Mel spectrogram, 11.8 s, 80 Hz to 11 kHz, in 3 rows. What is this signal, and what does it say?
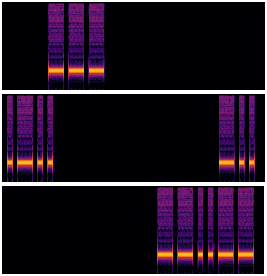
Morse code, heard as a keyed tone, about 16 wpm, spaced as for 3 wpm, 800 Hz. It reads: OLD,
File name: (spaced) / QSOs Spaced-mp3s / kc7sac @5 sp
